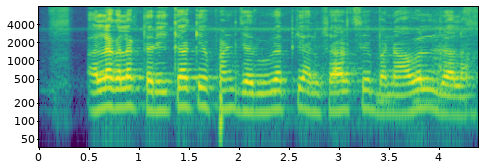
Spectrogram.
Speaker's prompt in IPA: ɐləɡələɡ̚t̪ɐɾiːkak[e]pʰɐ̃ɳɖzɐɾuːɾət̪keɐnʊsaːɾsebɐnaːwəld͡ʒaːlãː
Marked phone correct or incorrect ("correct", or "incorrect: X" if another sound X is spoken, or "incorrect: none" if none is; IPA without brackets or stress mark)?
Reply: correct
